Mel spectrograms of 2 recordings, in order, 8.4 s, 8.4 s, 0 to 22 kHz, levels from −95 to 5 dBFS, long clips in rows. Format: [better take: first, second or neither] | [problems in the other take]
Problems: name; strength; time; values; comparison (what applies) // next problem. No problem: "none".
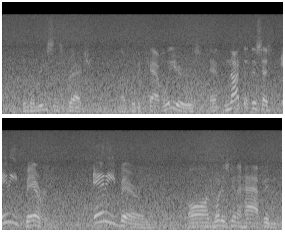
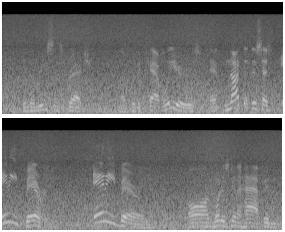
neither | hiss; loud; throughout; 4 dB below the speech; the same in both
